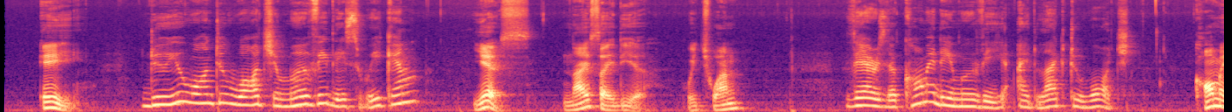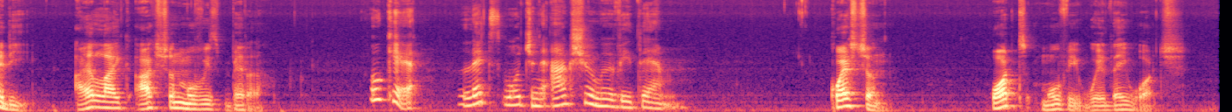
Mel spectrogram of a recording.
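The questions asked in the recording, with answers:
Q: What movie will they watch?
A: An action movie.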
